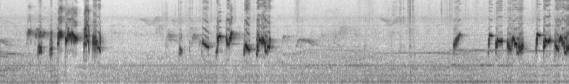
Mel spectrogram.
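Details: Red-whiskered bulbul giving morning song in the double-note mature wild style, used as training sound for other bulbuls: several bursts of loud, quick, chattering, warbled notes, with a pause of about two seconds between bouts.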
